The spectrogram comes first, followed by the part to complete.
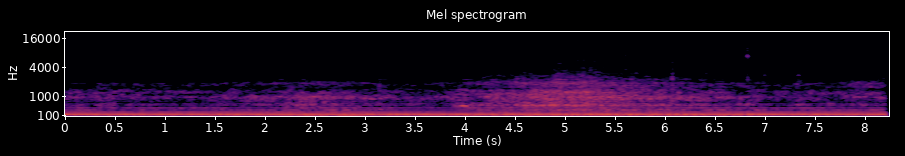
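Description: A steady electrical hum with several steady low tones, from the repair bench's equipment. A few faint small clicks come near the end, from metal tweezers working on the phone.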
